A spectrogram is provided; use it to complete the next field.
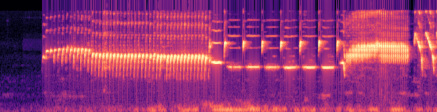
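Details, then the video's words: Domestic canary singing loudly and persistently, ngeriwik style, to teach beginner canaries. After a short silence, a long pulsing whistle leads to a row of evenly spaced short notes over a low tone, then a buzzy rattle. "suara kenari gacor ngotot keras biar kenari paud cepat belajar bunyi ngeriwik"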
